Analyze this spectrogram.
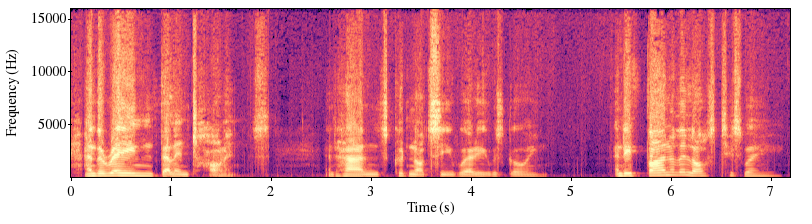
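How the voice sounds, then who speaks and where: A woman reading a literary story aloud in a theatrical manner, with dramatic phrasing. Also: very deep voice. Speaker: storyteller, reader. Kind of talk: expressive literary storybook narration.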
